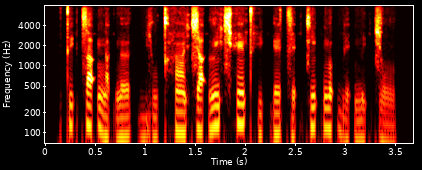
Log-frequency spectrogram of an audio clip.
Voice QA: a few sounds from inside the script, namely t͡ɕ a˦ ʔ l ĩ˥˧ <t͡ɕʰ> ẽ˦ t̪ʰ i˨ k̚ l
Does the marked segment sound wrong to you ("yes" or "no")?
no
